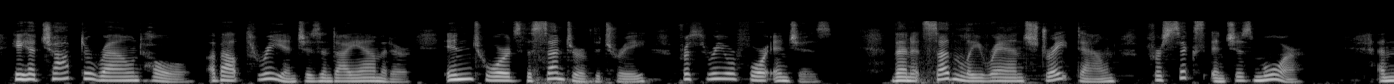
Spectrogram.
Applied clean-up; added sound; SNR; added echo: classical method Wiener filter.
